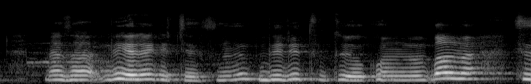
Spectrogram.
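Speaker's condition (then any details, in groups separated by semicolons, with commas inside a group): Cerebral palsy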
